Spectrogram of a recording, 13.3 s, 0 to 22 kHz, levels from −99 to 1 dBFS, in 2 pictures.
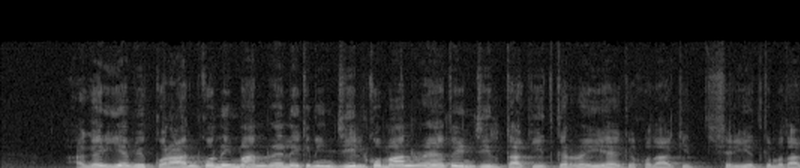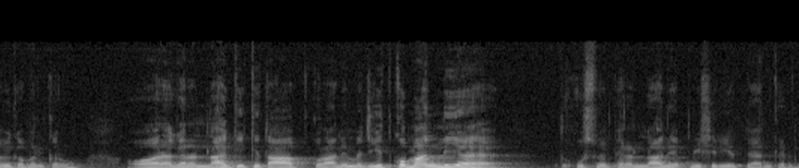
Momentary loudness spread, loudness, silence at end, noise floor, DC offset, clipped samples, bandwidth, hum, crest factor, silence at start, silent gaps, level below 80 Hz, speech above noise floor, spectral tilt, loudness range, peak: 14 LU; -33 LUFS; 0 s; -69 dBFS; under 0.1%; under 0.1%; 16.5 kHz; none; 16 dB; 0.65 s; none; -60 dBFS; 36 dB; -7.5 dB/octave; 7 LU; -16 dBFS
